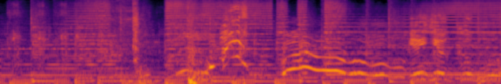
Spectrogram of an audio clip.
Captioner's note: shrieks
